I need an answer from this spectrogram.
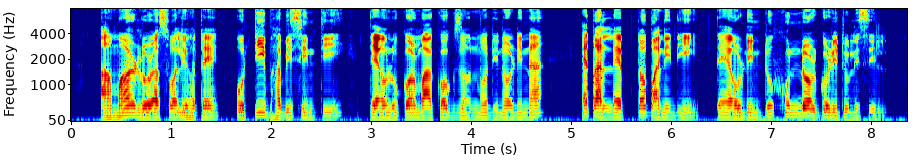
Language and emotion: Assamese, happy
